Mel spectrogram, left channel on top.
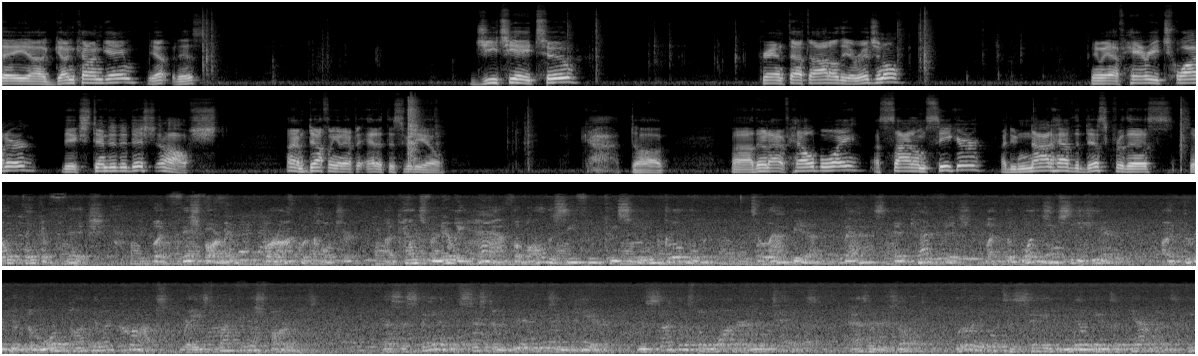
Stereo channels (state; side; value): different; both; correlation 0.00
